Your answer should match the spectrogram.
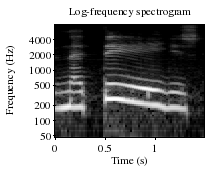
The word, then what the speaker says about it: نتائج: But of course when I use طلعوا they went up with نتائج. نتائج. It's 3 syllables.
